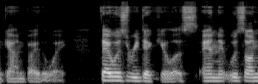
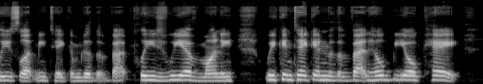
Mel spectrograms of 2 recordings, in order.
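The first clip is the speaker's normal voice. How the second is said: mock urgent, desperate, pleading tone; 2 semitones higher than usual. Retelling begging an ex-husband to take a dying kitten to the vet: retelling own desperate begging. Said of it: "And I was begging him".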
